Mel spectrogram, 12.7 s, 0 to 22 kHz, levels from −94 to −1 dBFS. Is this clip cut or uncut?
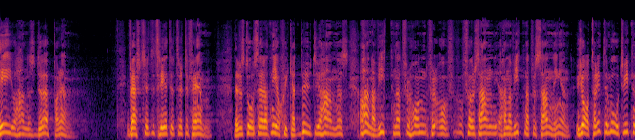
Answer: cut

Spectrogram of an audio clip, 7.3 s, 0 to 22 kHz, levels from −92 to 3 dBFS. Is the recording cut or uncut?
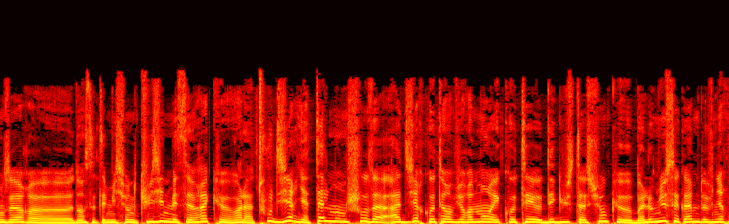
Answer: uncut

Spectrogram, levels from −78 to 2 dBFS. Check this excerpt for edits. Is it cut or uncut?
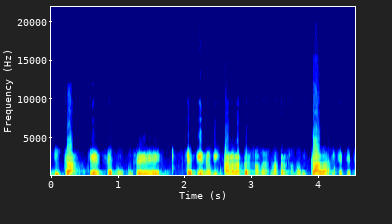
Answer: cut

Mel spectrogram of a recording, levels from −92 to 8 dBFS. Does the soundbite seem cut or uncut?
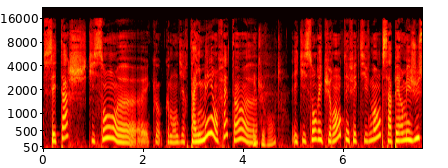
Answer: uncut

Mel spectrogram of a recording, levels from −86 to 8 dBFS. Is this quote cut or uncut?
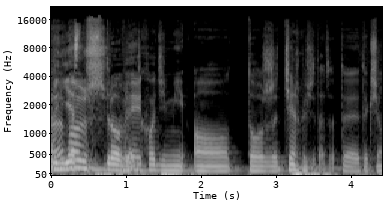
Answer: cut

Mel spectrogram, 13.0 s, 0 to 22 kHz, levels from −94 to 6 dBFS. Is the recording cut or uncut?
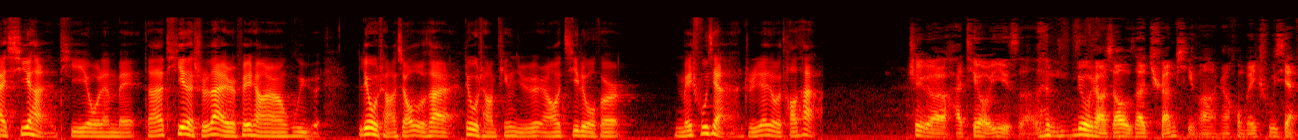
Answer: uncut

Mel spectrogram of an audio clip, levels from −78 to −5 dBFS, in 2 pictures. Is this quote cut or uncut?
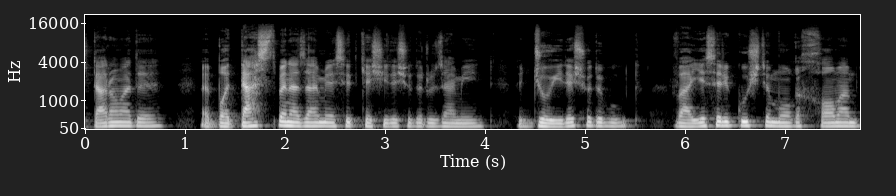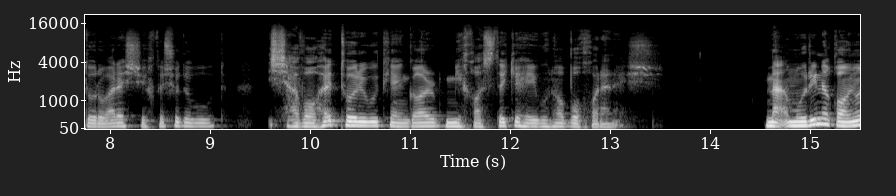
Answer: uncut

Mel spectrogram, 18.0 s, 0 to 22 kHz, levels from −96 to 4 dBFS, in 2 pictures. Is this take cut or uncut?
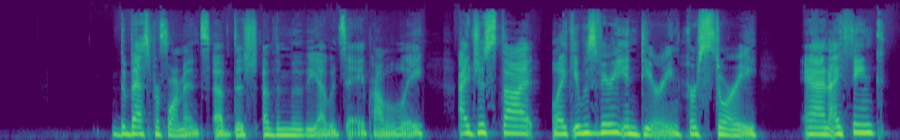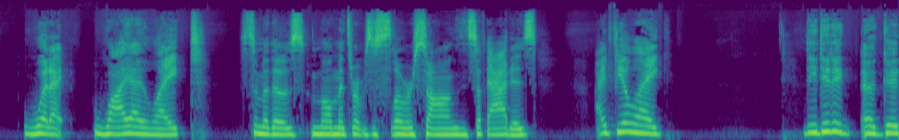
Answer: cut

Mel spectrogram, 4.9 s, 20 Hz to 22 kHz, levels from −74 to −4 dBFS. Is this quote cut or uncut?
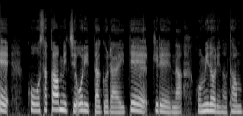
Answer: uncut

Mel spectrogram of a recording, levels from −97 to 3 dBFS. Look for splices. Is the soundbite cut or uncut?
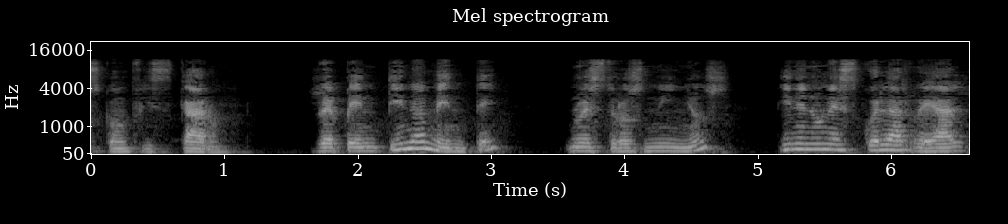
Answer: cut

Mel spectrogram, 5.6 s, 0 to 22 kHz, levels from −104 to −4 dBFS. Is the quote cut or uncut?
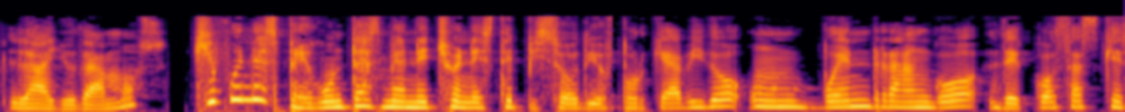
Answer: cut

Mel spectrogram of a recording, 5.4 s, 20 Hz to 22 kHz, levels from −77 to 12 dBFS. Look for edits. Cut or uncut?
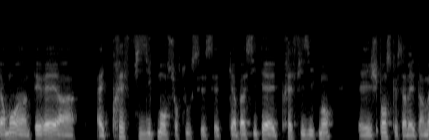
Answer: uncut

